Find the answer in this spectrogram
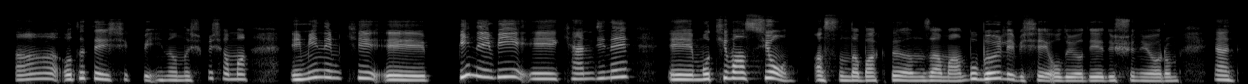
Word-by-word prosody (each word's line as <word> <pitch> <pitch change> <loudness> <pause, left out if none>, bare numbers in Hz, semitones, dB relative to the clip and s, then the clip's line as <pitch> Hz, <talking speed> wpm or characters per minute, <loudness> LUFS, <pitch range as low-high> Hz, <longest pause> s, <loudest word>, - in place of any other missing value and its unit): A! 245 +3 -3
O 225 +1 0
da 280 -1 -2
değişik 225 -5 -3
bir 190 -1 -4
inanışmış 195 +8 -6
ama 240 -1 -2 0.4
eminim 300 +8 +2
ki, 285 -1 -2
iii, 200 -2 +5 0.3
bir 355 - +8
nevi, 355 -6 +2
iii, 255 -8 +1
kendine, 270 +7 -2 0.4
eee, 225 -1 +5
motivasyon 275 - +2 0.2
aslında 190 -2 -2
baktığın 185 -1 0
zaman 175 0 -2
bu 260 -2 +2
böyle 255 -4 +4
bir 175 - -5
şey 175 0 -2
oluyor 170 -1 0
diye 175 -1 +2
düşünüyorum. 170 -1 -3 0.4
Yani 205 -4 0
225 Hz, 130 wpm, -23 LUFS, 185-265 Hz, 0.4 s, bir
